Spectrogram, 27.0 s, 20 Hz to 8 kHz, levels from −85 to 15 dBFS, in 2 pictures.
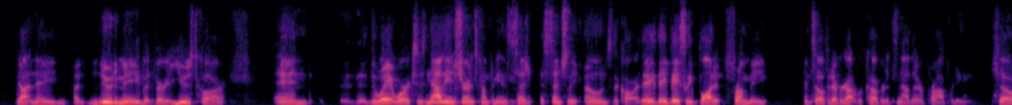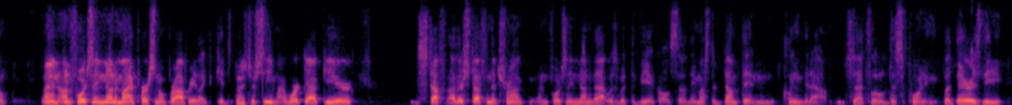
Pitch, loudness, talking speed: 130 Hz, -25 LUFS, 200 wpm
